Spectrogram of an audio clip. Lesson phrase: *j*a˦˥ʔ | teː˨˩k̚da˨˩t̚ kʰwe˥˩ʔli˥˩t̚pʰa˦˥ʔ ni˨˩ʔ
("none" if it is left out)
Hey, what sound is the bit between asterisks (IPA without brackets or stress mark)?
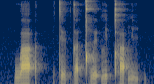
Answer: w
